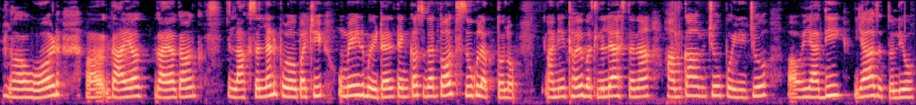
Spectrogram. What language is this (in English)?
Konkani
